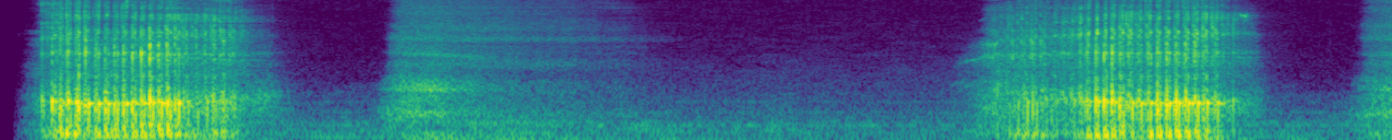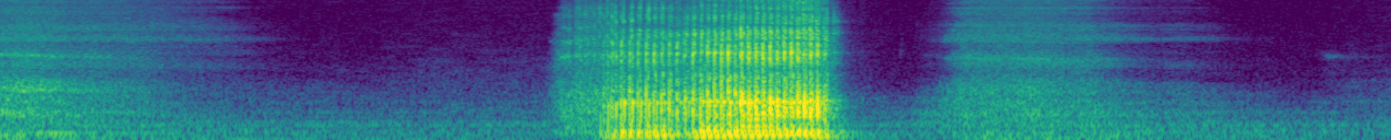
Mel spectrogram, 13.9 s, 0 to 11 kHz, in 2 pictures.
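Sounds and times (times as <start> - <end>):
dog snoring: 0.2 - 1.4, 4.9 - 6.4, 9.7 - 11.3.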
